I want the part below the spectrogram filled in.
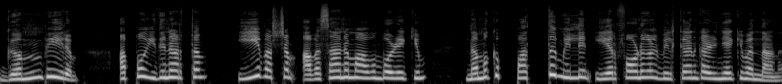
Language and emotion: Malayalam, surprised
